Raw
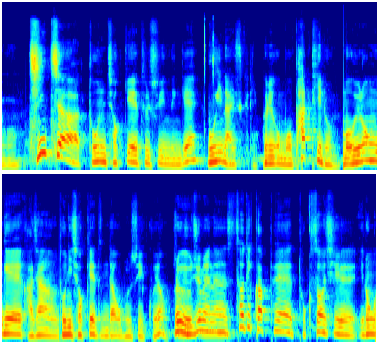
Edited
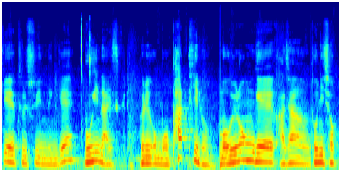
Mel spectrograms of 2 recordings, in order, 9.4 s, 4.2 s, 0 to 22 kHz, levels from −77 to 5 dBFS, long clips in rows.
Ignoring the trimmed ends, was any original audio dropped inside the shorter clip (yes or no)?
no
